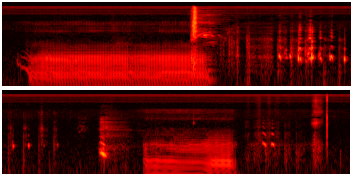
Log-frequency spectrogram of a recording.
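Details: Sleeping dog gives a low, rough snore lasting about four seconds, then soft clicks and rustles, then a second shorter snore near the end.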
